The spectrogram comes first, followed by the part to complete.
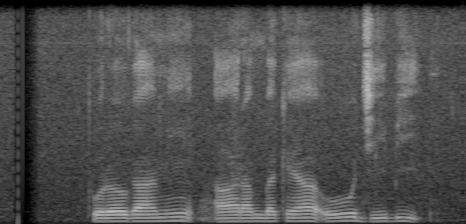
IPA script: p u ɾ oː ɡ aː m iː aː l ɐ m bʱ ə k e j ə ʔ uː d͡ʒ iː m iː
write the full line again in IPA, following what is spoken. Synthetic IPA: p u ɾ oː ɡ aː m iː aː ɾ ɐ m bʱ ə k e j a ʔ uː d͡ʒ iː b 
